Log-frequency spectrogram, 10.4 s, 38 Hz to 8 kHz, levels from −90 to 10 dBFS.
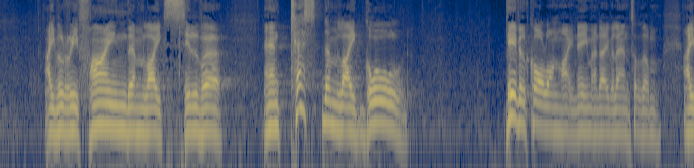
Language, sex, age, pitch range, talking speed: English, male, 60-79, 120-145 Hz, 130 wpm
